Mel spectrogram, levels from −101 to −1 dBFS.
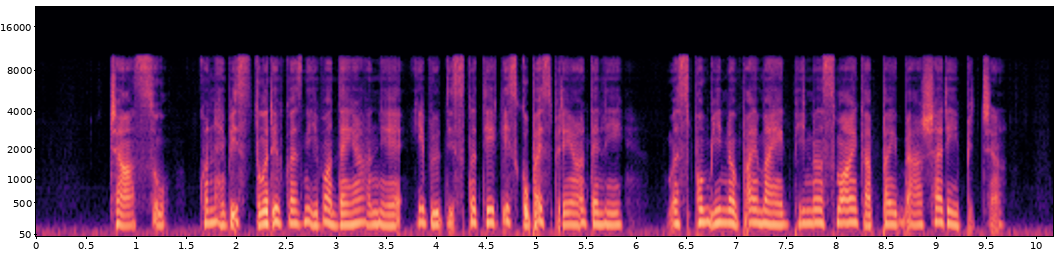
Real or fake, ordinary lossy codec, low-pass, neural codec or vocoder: fake; none; 9.9 kHz; autoencoder, 22.05 kHz, a latent of 192 numbers a frame, VITS, trained on many speakers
